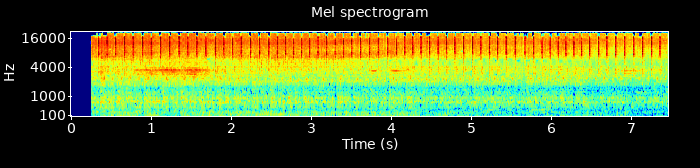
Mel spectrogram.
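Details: Yamaha FZS motorcycle engine running with a rapid, sharp ticking knock over the exhaust note, about four knocks a second; cause not identified. Engine knocking noise.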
